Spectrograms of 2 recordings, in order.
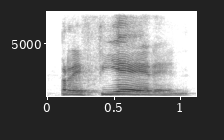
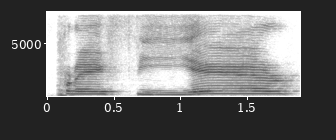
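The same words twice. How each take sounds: First: Said in the usual way. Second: "prefieren" broken into long, separate syllables; "prefieren" slowly, pausing before the final syllable; drawn out by syllable. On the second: Shown as a demonstration. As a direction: stretch "prefieren" out piece by piece as it is built. Building the conjugated verb piece by piece.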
